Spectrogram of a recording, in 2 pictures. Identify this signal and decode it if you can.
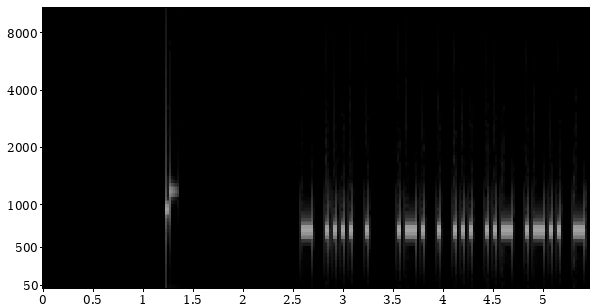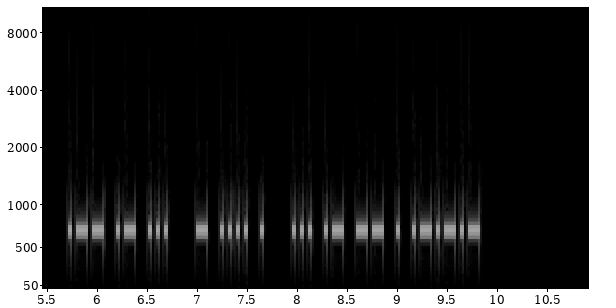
Morse code, heard as a keyed tone, about 30 wpm, 700 Hz. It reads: THE RESULT WAS THE SAME.
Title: Sentences from Top 1000 Words - Review Part 5 - 30wpm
